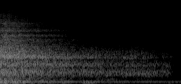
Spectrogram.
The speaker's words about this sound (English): Taking a notice to bring the breath in through the nose, out through the mouth,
